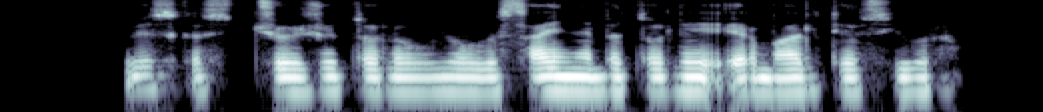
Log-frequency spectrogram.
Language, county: Lithuanian, Telšiai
